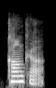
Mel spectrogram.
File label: "conquer", Indian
